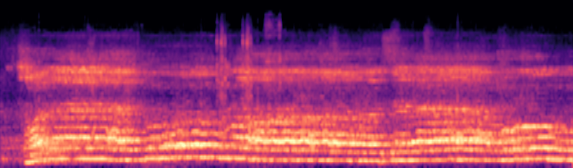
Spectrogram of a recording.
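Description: Islamic devotional chanting: slow, drawn-out voices holding long notes that glide up and down. There is a brief break at the start, and the chant comes back in with a rising note about half a second in.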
